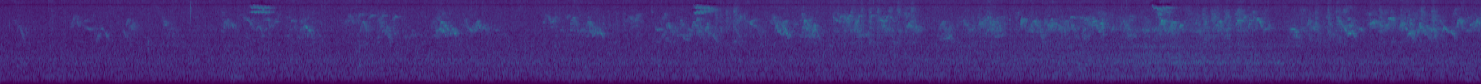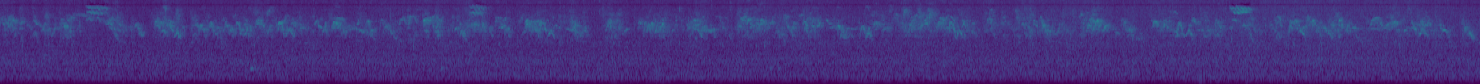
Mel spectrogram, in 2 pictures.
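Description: European goldfinches chattering: a continuous, busy twittering of high, quick notes, over the steady hiss of light rain.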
